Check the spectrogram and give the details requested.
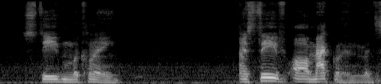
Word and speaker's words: Maclin: of steve macklin now i thought it was gonna be mclean but instead is uh macklin so i i i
